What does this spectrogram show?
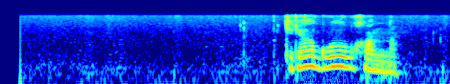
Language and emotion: Russian, neutral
